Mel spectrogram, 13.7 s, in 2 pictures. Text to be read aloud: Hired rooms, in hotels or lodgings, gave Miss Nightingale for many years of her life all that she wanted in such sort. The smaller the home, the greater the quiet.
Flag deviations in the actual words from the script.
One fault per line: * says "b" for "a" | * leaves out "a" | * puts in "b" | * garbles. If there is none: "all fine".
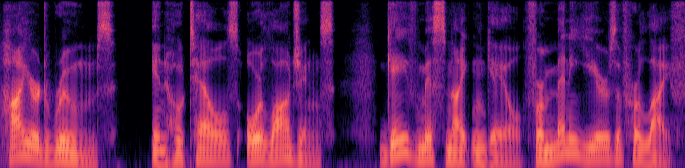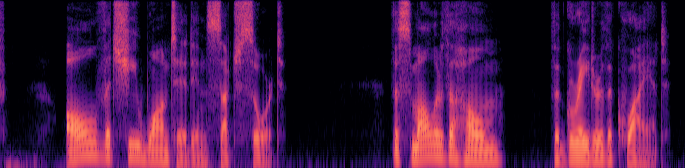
all fine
